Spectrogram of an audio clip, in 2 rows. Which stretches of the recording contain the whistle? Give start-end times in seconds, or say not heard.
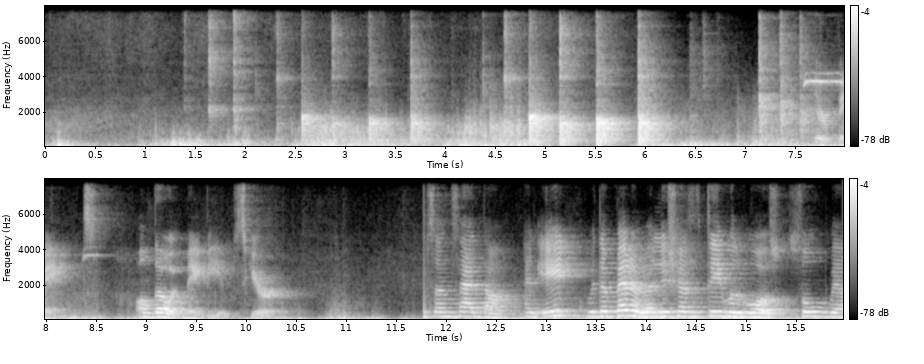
7.5-8.6.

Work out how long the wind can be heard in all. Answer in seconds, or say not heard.
16 s.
